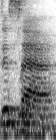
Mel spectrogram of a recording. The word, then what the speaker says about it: Dassin: pronunciation? Dassin.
